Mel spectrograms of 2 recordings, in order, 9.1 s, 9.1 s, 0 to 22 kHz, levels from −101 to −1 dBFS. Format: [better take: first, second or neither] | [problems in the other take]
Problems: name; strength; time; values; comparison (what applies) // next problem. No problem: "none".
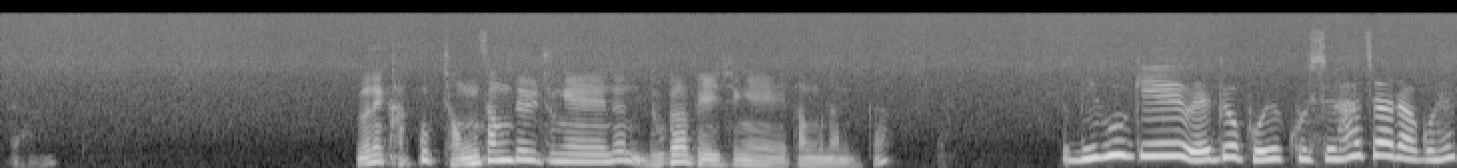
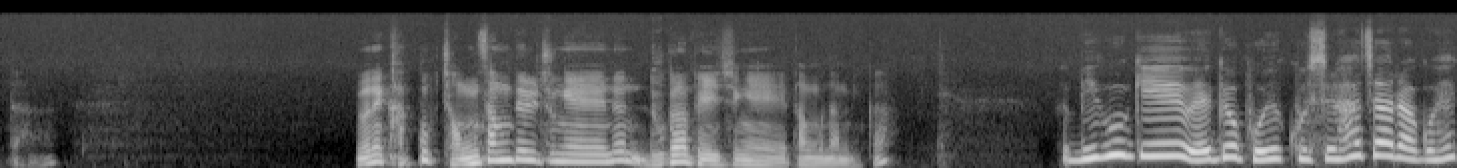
second | hiss; loud; throughout; 7 dB below the speech; faint in the second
